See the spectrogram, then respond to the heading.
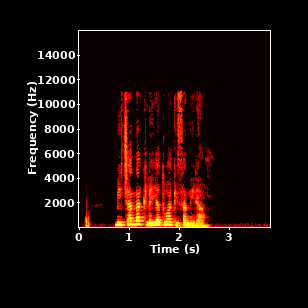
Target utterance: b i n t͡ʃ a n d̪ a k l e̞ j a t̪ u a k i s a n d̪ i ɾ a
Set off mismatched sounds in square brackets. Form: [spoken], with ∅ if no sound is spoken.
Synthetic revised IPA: b i [∅] t͡ʃ a n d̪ a k l e̞ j a t̪ u a k i s a n d̪ i ɾ a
